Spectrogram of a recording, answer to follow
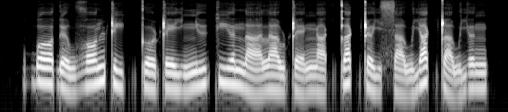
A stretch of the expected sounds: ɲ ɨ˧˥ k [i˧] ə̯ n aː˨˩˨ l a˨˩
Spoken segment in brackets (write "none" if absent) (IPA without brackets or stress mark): i˧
